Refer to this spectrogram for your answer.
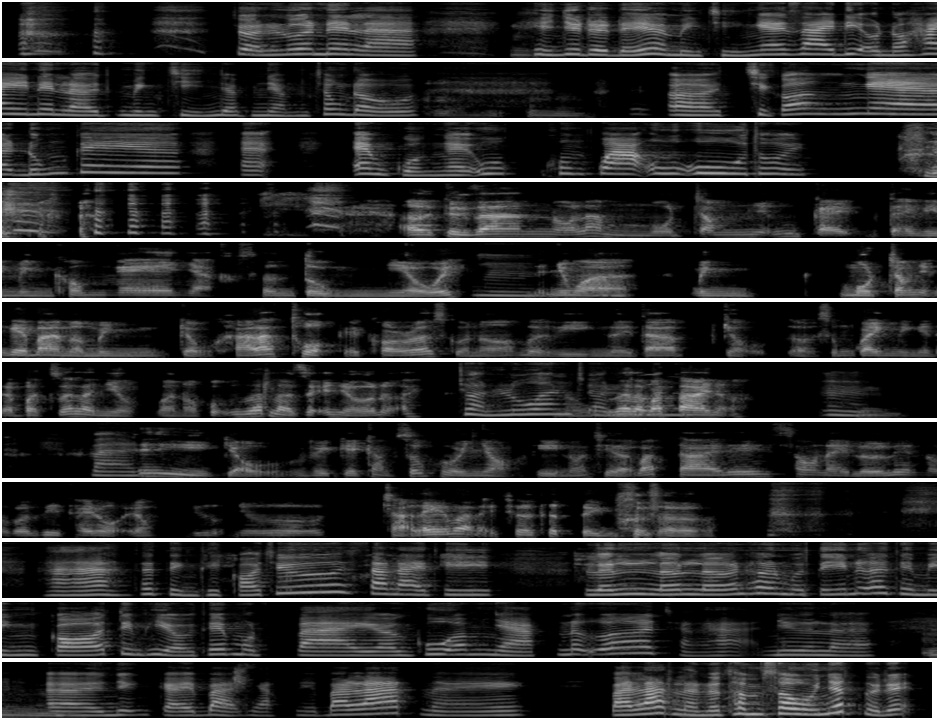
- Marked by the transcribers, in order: laugh; tapping; other background noise; laugh; in English: "chorus"; laughing while speaking: "bao giờ?"; laugh
- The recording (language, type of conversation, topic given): Vietnamese, podcast, Ký ức nào của bạn gắn liền với một bài hát cũ?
